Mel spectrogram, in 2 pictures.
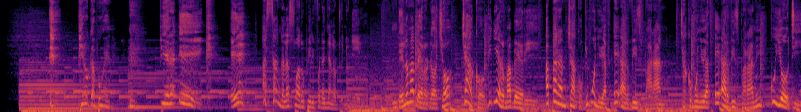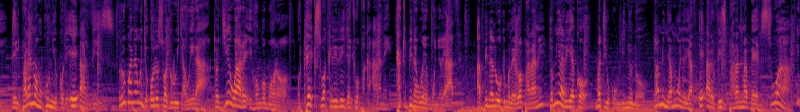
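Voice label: HIV Spot Japadhola, radio spot; New on Treatment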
